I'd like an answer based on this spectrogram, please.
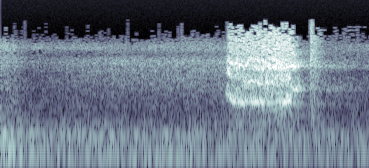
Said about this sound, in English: So now, with total quiet, absolute quiet in the cockpit, Dr. Duncan concentrates. Dr. Duncan, put on the brakes.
